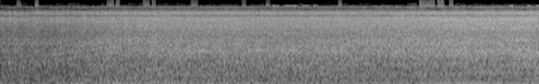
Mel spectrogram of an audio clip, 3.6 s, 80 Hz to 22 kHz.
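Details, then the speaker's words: 2003 Toyota Tacoma 2.4L 2RZ-FE four-cylinder after replacing a misfiring coil pack with a new NGK unit: idles much smoother and picks up a little revs, with only a faint occasional stumble; spark plugs look bad and a tune-up is due. "sounds like new now it's sounding a lot smoother it still has a little bit of a stumble"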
